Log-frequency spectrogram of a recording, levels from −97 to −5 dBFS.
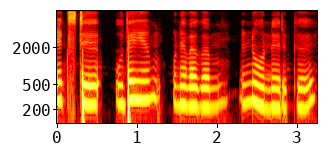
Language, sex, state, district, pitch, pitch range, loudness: Tamil, female, Tamil Nadu, Nilgiris, 250 Hz, 230-270 Hz, -24 LUFS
